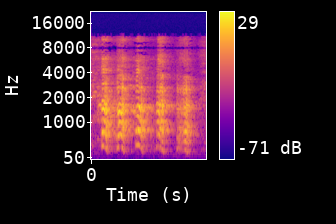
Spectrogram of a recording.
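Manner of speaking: loud, hammed-up belly laugh rising high; exaggerated, booming ha-ha-ha; imitated deep laugh. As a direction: mimic a friend's big hearty laugh. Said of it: "deep laugh".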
